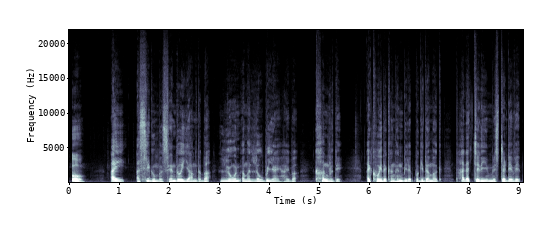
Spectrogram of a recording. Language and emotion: Manipuri, surprised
